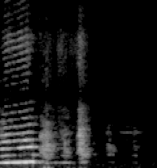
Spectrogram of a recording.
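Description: A dog howling: one call that rises and then holds steady for about half a second, followed by a few short broken sounds.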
